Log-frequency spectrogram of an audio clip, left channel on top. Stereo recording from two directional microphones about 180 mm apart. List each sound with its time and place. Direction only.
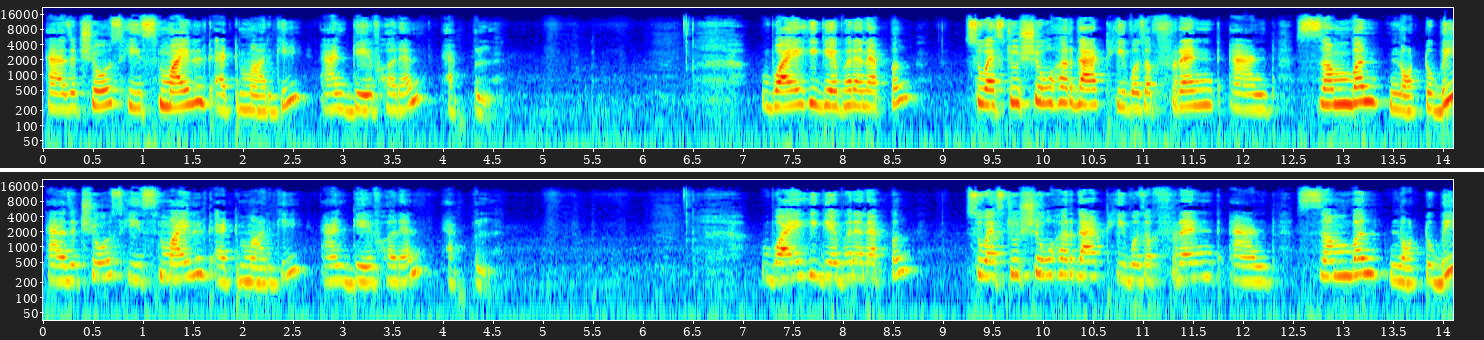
0.0 s a woman's voice: 40° left (ahead or behind)
6.4 s a sound: 40° left (ahead or behind)
7.7 s a woman's voice: 35° left (ahead or behind)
